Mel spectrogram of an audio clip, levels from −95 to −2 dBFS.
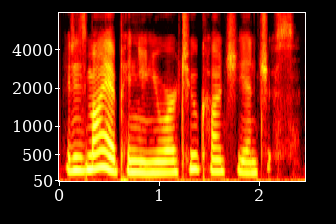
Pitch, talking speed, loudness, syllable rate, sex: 215 Hz, 195 wpm, -18 LUFS, 5.7 syllables/s, female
